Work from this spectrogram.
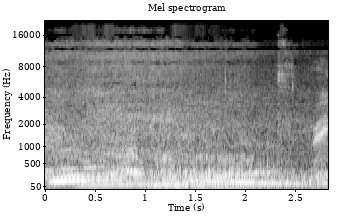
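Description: A Honda S2000 with a custom single exit exhaust gives a loud, close engine rumble that rises and steadies while driving.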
